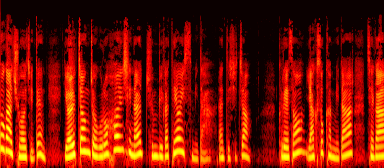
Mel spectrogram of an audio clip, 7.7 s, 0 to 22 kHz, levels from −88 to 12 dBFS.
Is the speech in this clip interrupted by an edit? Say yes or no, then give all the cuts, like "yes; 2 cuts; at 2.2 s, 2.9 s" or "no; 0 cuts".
no; 0 cuts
